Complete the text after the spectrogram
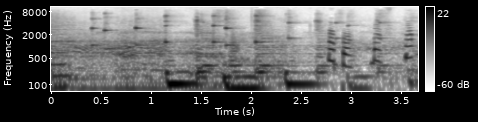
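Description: The quirky closing theme of the 1978 film Dawn of the Dead, also used as the Robot Chicken theme, plays on its own, with bouncing low bass notes under bright, stepping melodic tones, steady and fairly loud.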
